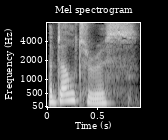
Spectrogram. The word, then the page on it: adulteress: British English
